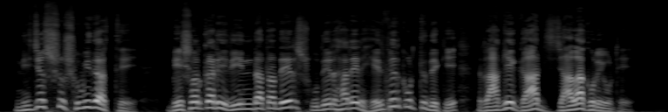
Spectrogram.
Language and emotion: Bengali, disgusted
